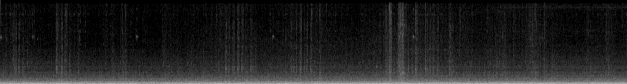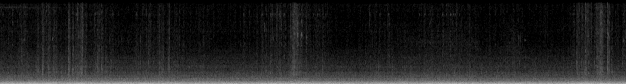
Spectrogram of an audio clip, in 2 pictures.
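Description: Tyres roll along the road.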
